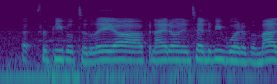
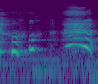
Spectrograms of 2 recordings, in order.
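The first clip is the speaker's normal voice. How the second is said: high-pitched burst of laughter; short, high real laugh; amused laugh; 4 dB louder than usual. Real, not acted. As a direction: crack up after the outburst. Laughs after voiced outburst.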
